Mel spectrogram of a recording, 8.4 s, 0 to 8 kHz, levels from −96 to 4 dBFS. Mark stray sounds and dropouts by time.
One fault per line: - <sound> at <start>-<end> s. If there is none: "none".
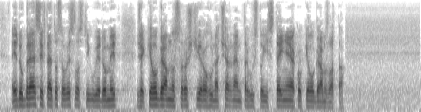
none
